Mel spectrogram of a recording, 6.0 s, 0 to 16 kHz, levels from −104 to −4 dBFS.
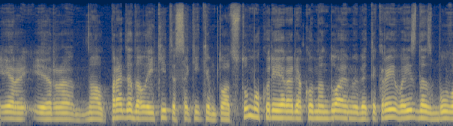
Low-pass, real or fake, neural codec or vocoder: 14.4 kHz; fake; vocoder, 44.1 kHz, 128 mel bands, Pupu-Vocoder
